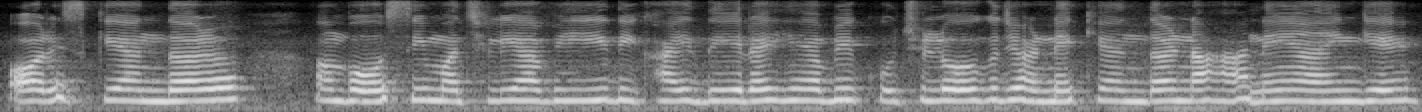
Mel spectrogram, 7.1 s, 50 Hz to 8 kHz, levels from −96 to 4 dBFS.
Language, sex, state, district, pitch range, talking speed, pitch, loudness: Hindi, female, Gujarat, Gandhinagar, 260-275 Hz, 150 wpm, 265 Hz, -15 LUFS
